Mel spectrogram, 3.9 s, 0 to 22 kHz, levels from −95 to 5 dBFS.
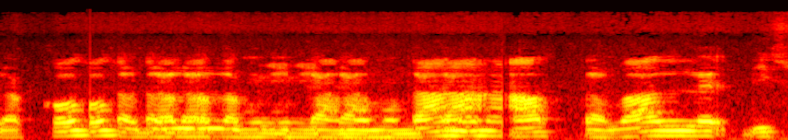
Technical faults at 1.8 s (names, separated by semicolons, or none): doubled audio track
